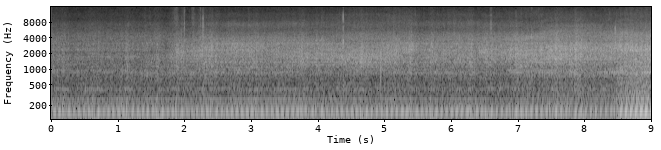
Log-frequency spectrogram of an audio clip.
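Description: Steady low idle with a regular knock running through it, about three a second, getting heavier when revs rise; source not pinned down.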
